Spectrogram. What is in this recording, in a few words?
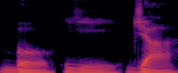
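"boyija", concatenated syllables; Affixing experiment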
